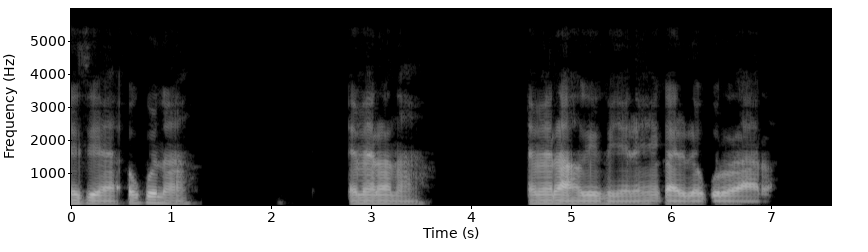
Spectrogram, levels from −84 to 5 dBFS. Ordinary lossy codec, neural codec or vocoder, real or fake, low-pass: MP3, 48 kbps; none; real; 5.4 kHz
